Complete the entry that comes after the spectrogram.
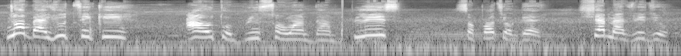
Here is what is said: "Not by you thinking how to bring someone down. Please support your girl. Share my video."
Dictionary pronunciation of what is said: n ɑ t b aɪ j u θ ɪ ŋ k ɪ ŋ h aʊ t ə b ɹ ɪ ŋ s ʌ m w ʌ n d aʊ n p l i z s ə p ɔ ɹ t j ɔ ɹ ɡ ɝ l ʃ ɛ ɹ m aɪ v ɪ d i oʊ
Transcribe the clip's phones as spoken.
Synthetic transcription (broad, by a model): n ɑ b aɪ j u t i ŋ k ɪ h aʊ t ə b ɹ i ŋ s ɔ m w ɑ n d aʊ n p l i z s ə p ɔ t j ɔ ɡ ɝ n ʃ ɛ m aɪ v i d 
